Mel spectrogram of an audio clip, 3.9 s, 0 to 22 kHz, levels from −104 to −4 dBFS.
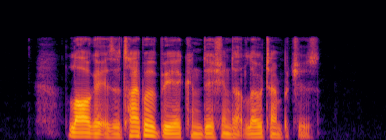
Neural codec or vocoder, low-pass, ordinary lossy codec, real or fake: none; 7.2 kHz; none; real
